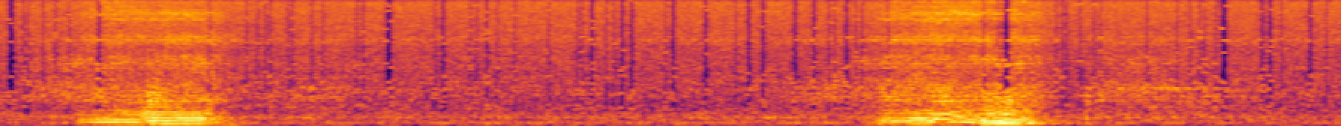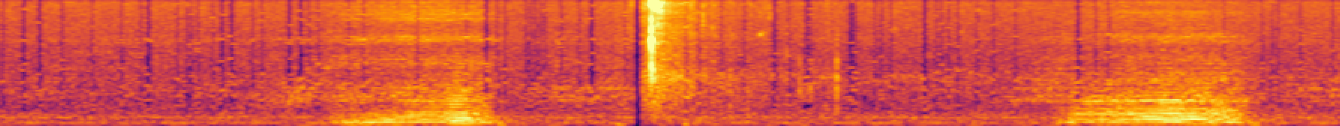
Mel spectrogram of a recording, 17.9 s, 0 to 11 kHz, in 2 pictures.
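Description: Soft, rumbling snores about 11 times a minute over steady background hiss, from a sound-effect recording.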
